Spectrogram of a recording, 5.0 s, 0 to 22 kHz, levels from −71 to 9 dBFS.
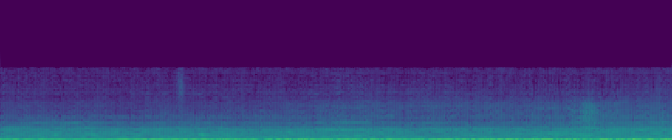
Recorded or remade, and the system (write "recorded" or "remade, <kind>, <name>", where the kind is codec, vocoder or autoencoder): remade, vocoder, BigVGAN v2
